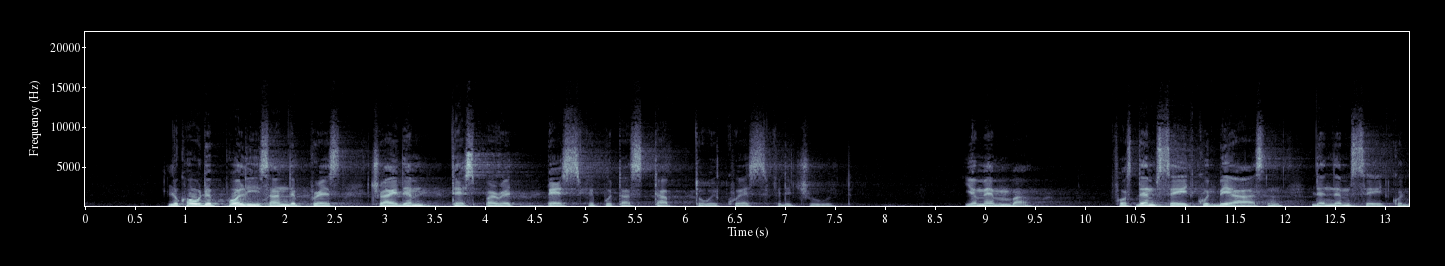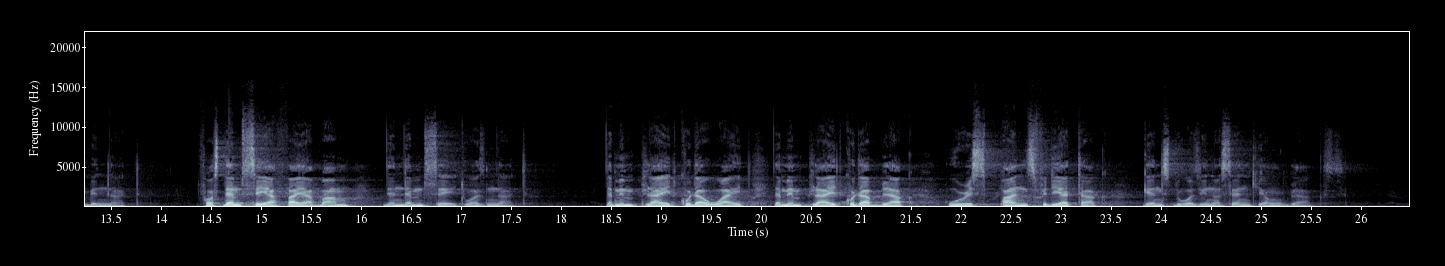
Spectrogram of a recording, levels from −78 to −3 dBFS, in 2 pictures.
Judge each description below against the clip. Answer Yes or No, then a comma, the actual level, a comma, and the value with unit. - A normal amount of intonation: Yes, average, 3.2 semitones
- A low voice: Yes, very low, 95 Hz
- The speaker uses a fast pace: No, average, 155 wpm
